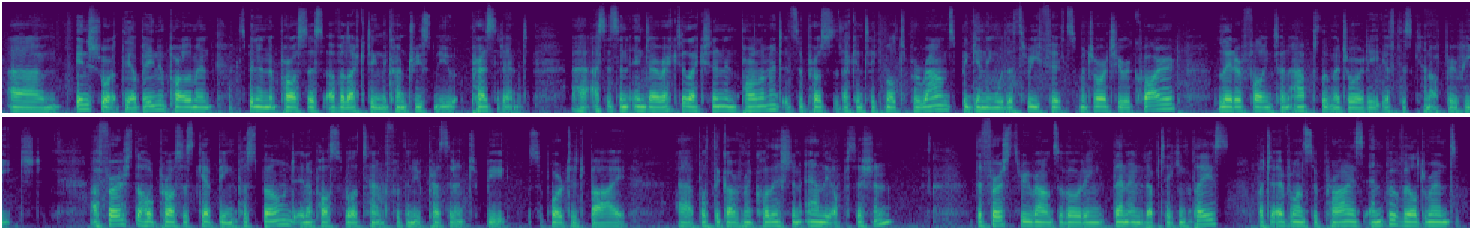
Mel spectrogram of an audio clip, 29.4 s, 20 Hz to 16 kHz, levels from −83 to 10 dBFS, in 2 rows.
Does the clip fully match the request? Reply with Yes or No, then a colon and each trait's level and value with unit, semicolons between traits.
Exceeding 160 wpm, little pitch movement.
Yes: average, 195 wpm; narrow, 1.9 semitones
